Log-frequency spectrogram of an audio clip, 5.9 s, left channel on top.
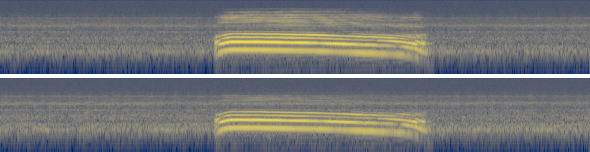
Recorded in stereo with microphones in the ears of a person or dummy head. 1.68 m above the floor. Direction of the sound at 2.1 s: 75° left (ahead or behind).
